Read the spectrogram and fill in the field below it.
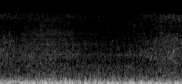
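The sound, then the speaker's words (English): Ocean waves at a beach on a sunny Sunday morning make a steady, rumbling wash of sound with heavy low-end roar and some wind buffeting, continuous and fairly loud throughout, with no voices. “I'm just down here letting the sun fall about me as I stand and watch the waves.”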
